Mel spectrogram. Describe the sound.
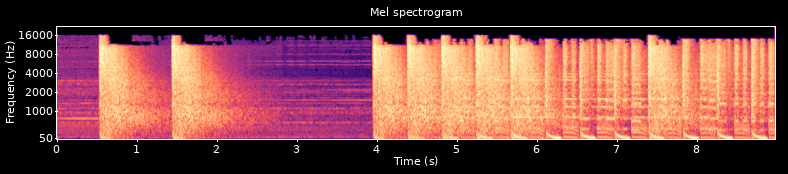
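Gunfire rings out: two loud single shots with long decaying echoes, then a pause, then sustained rapid fire of many sharp reports in quick succession.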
